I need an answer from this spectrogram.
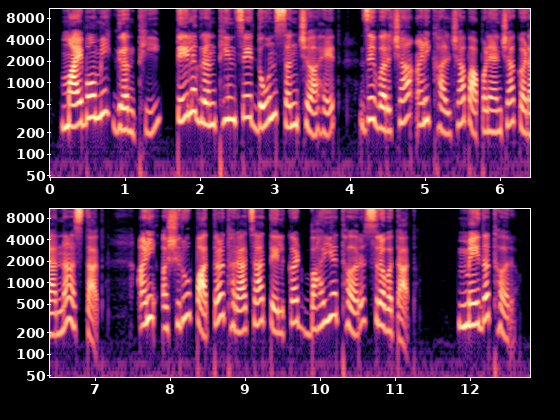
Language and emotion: Marathi, neutral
